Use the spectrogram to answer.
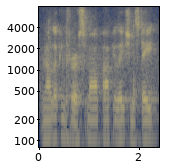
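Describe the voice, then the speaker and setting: Brisk and monotone, a low-pitched man in his twenties rambles through a livestream monologue, earnest and meandering, stopping often to correct himself. Echo and faint noise come from the room.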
